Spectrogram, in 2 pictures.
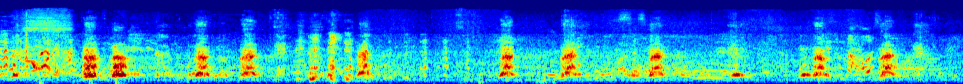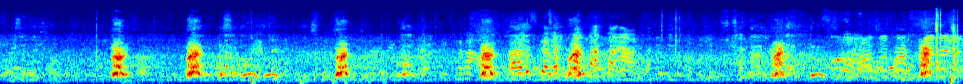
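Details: Eleven-year-old American Staffordshire Terrier at a German VPG protection dog exhibition, as the helper throws away the bite sleeve. Loud, sharp barks repeat in bursts about once a second. A crowd murmurs and a loudspeaker voice talks underneath.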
